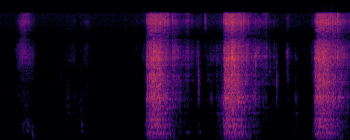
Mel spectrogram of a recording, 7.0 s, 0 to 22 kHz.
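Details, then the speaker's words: Chinese 80cc two-stroke chopper with a newly fitted pull start, at about 17–20°F, with spark, fuel and no air filter: three hard pull-cord bursts, each dying straight back to silence; it turns over but won't start. The owner suspects the cold. "Oh yeah. Definitely getting gas, definitely getting spark, definitely getting air, because it has no fucking air filter on it. I don't know, man."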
